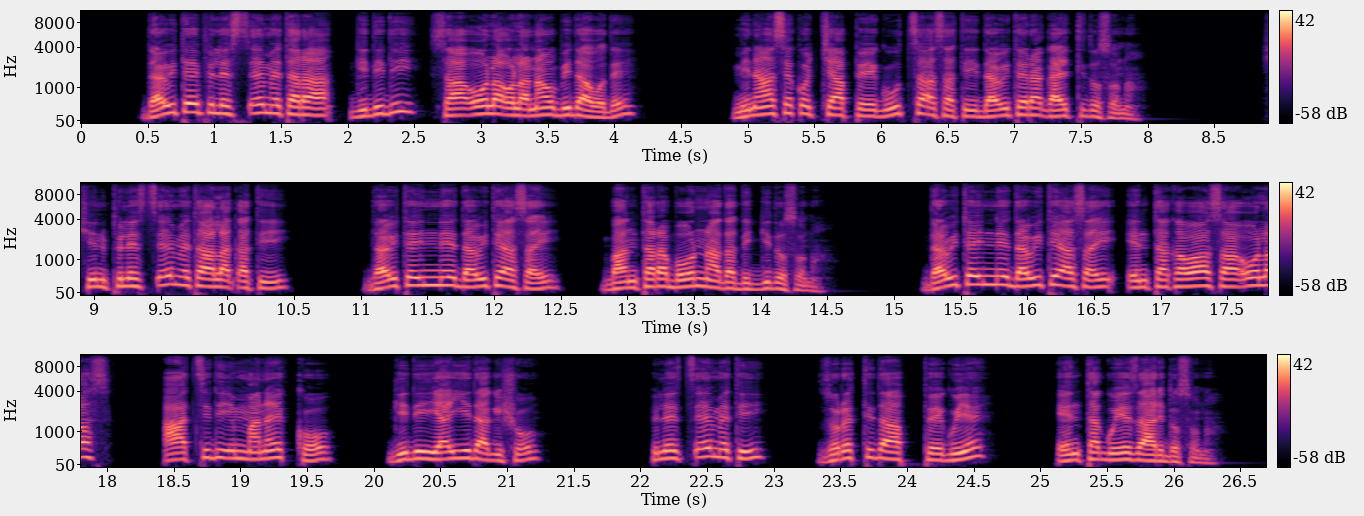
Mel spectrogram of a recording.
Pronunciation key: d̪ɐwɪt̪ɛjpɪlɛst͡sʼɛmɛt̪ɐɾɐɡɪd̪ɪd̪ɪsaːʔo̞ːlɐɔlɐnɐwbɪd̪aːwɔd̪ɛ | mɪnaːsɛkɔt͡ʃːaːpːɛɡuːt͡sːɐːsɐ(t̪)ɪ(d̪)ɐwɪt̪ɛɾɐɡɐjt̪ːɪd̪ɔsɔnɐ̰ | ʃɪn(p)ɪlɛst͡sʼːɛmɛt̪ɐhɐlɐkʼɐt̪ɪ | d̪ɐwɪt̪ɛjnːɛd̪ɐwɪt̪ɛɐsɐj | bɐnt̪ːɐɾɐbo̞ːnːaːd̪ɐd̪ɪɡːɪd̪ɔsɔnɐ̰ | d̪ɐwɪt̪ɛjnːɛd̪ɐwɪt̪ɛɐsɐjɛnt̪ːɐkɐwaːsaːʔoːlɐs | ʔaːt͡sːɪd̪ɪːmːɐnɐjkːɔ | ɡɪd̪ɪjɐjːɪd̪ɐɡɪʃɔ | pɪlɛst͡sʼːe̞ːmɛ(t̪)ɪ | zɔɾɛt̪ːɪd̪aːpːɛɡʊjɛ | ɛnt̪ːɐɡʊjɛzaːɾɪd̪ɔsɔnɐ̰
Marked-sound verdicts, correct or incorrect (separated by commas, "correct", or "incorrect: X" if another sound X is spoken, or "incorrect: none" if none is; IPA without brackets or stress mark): correct, correct, correct, correct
